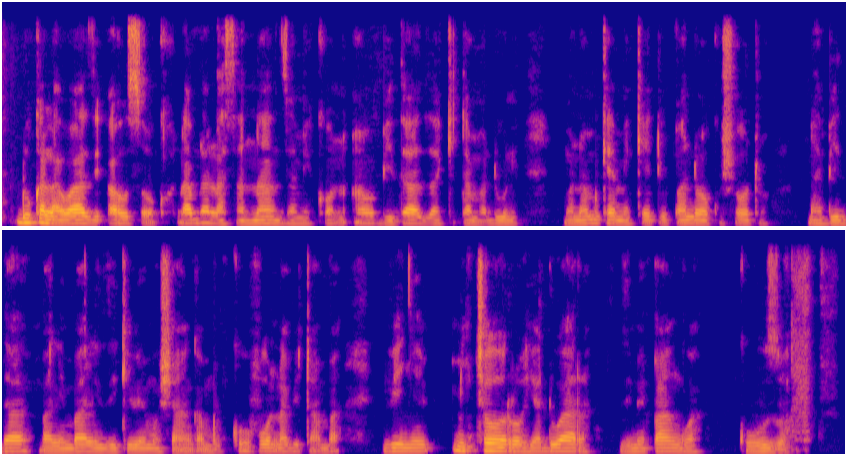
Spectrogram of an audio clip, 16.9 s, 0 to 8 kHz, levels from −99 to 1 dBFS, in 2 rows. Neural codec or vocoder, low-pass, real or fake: none; 7.2 kHz; real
